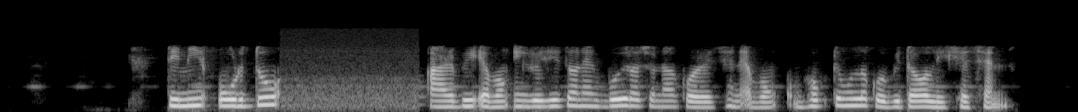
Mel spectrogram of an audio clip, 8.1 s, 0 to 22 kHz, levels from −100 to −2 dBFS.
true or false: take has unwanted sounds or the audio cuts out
false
